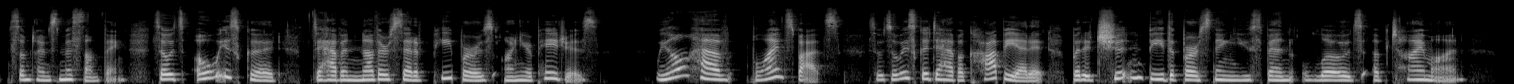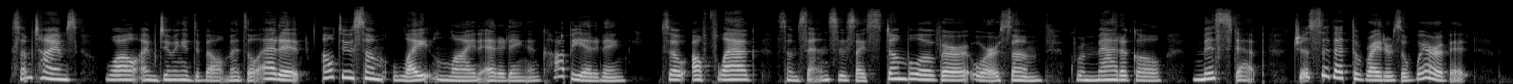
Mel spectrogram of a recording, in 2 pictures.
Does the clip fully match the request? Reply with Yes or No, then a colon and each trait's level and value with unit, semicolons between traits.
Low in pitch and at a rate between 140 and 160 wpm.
No: high, 210 Hz; average, 155 wpm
